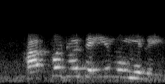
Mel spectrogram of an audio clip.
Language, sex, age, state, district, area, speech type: Hindi, female, 18-30, Madhya Pradesh, Harda, urban, conversation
